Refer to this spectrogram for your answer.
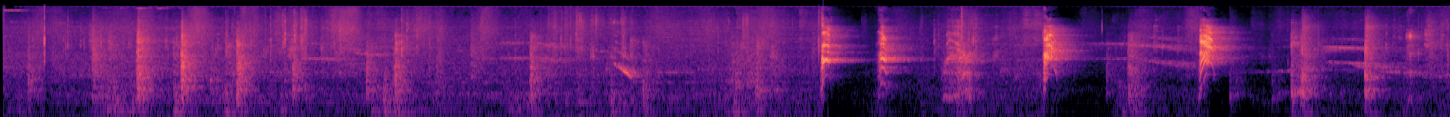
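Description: Shiba Inu puppies whine in high, thin, falling cries, repeated in uneven bursts as they call for their mother.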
